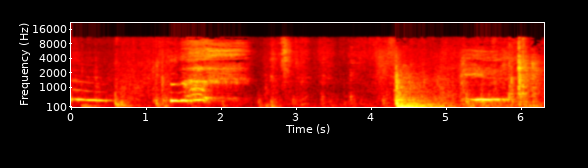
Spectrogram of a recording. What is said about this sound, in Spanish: Lo sueltan y cae al suelo.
